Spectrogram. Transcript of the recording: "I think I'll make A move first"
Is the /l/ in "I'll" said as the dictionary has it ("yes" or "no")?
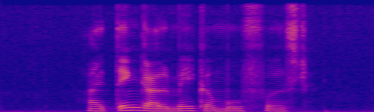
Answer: yes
